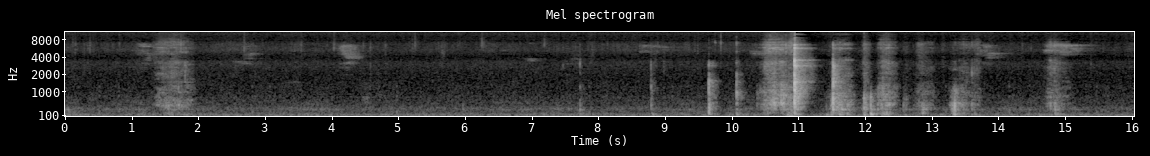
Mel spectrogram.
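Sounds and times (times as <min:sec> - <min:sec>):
spatula scraping glass dish: 0:01.2 - 0:02.0, 0:10.4 - 0:13.8.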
